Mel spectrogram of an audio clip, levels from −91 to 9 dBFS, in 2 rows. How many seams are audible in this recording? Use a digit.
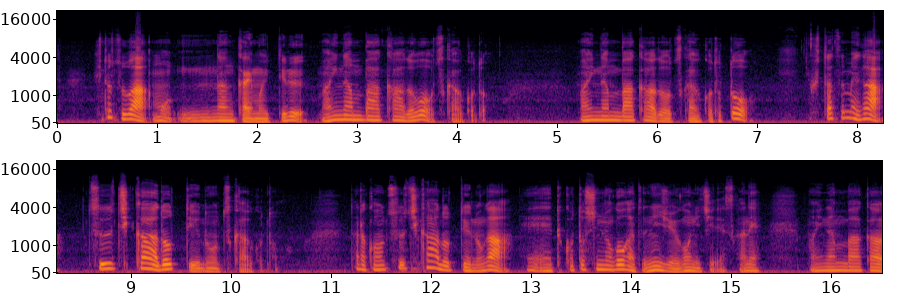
2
